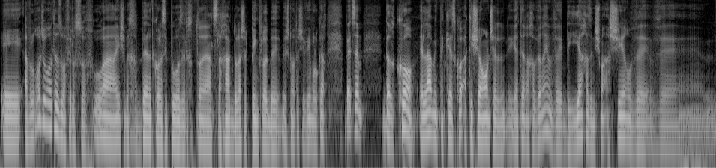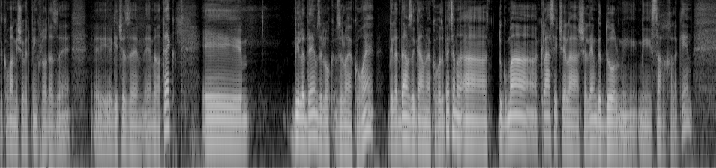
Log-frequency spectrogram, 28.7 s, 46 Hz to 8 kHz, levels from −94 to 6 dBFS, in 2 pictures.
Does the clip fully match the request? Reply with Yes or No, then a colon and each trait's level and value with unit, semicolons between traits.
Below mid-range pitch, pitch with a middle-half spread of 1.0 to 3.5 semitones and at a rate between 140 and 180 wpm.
Yes: low, 100 Hz; average, 2.8 semitones; fast, 150 wpm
